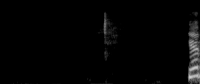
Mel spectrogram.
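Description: Near silence over a video call, broken by a single brief click about a second in; a woman's voice starts right at the end.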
